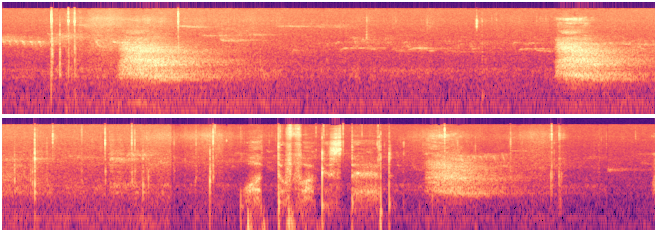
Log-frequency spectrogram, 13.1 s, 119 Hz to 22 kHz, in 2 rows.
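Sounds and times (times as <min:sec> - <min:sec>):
deer barking: 0:01.2 - 0:02.5, 0:05.6 - 0:06.8, 0:10.8 - 0:11.9.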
